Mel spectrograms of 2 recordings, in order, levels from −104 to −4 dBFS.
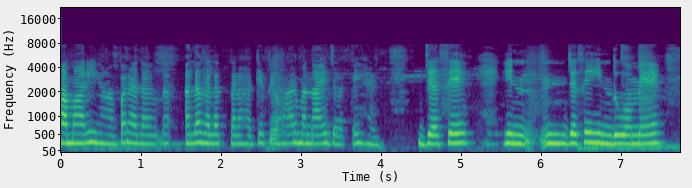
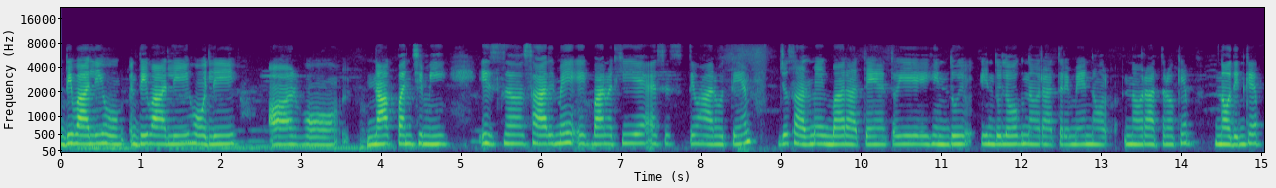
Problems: constant background noise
